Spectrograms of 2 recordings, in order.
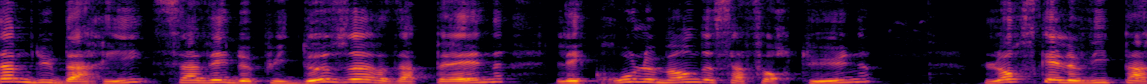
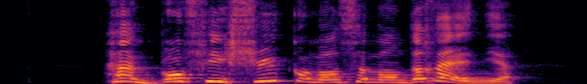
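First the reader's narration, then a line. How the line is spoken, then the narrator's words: Woman exclaiming. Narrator (French): s'écria la comtesse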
